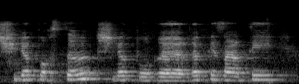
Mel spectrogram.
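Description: With audible room echo and noticeable background noise, a woman speaks at a medium pitch. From Quebec, Longueuil. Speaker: nurse and political candidate. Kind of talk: political debate. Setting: video call.

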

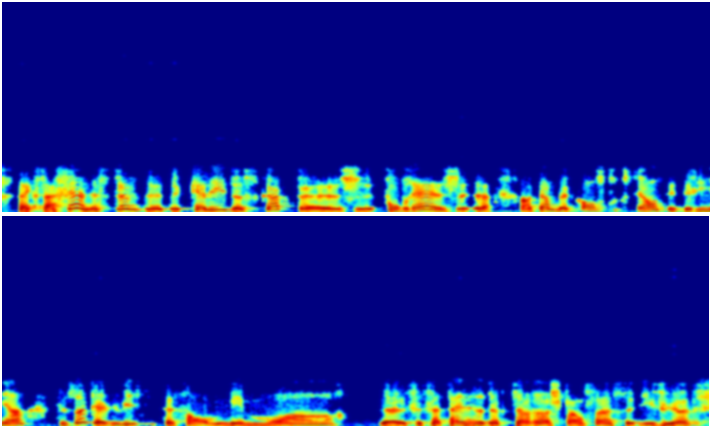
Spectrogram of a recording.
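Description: In a Quebec accent, a woman with a fairly high pitch talks at a fairly slow pace, her intonation lively and her loudness very even. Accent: Québécois French. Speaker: arts journalist. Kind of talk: casual radio interview about books.

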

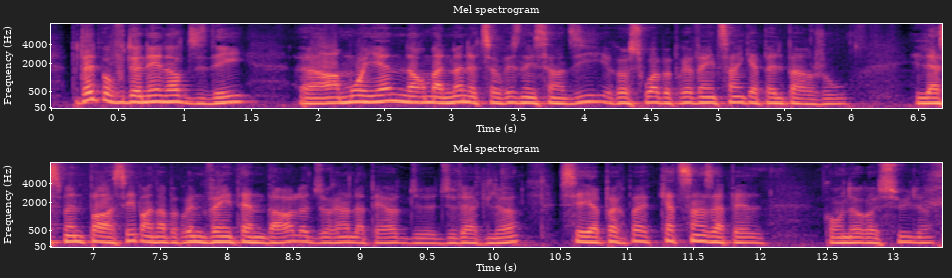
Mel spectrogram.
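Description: A man with a Quebec accent, fairly high-pitched for a man, somewhat breathy, fairly quick, with fairly even intonation. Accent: Québécois French. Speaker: fire department director. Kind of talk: radio interview.

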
